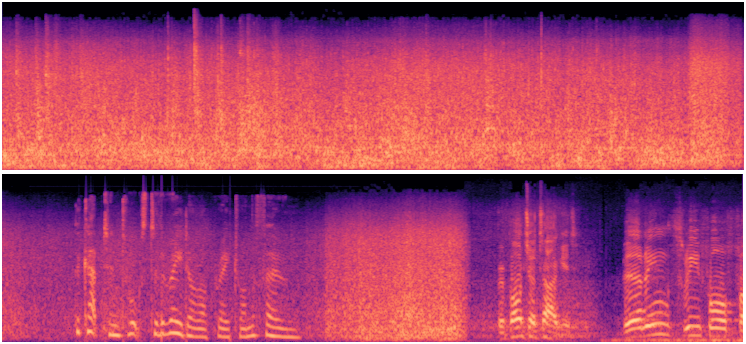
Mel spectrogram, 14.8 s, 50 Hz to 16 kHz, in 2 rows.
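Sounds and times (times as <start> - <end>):
ship speeding over ocean waves: 0.0 - 14.8
speech: 8.4 - 10.5, 12.5 - 14.8.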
